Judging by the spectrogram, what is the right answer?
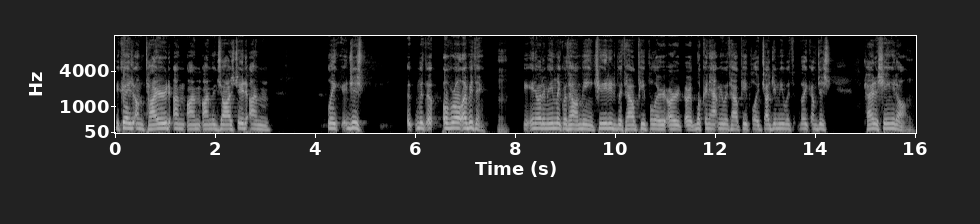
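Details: Adult who stutters and describes himself as an extremely anxious person; stuttering.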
